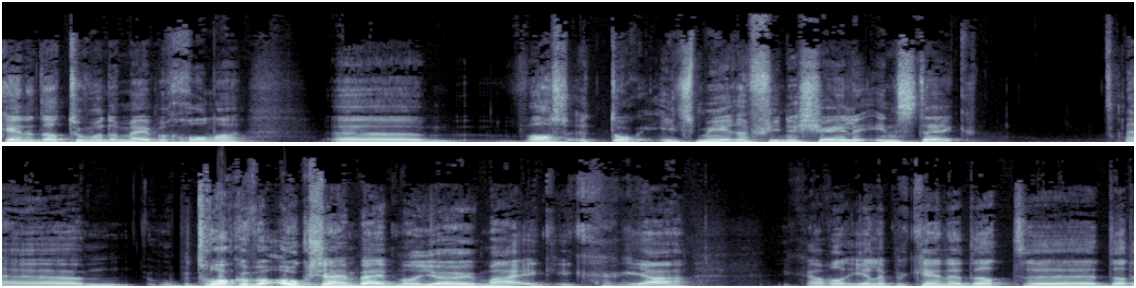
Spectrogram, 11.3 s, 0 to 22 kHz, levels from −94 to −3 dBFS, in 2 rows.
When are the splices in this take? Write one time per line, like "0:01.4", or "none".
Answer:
none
